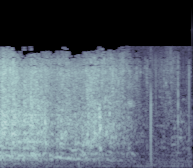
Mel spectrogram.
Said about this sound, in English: who put that water bucket up there? Vandals.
